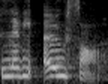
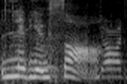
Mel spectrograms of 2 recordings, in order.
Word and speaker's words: Leviosa: someone's eye out besides you're saying it wrong it's Lev Oar not Levi Oar you do it then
